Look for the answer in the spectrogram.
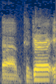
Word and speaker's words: cogar: Kagur is the Irish word for whisper. It looks like C-O-G-A-R, but it's pronounced Kagur. It's Irish Celtic. And Cecile, which is Brian's magazine, is S-I-S-I-A-L.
